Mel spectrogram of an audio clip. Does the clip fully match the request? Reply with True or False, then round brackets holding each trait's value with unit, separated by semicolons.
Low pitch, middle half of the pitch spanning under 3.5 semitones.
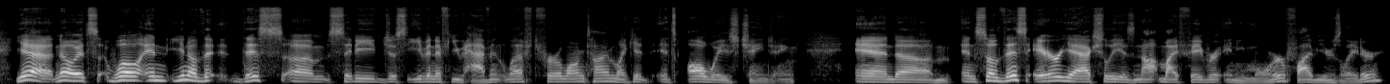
False (130 Hz; 5.5 semitones)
